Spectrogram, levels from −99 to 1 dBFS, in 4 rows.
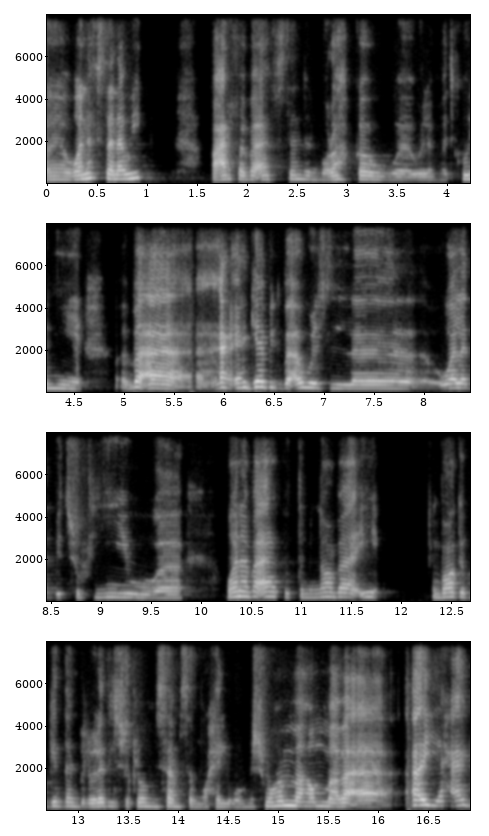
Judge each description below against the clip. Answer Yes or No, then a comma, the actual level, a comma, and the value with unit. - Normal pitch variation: Yes, average, 3.6 semitones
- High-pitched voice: Yes, high, 195 Hz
